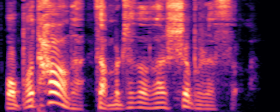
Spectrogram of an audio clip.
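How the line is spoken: Plain. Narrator (Chinese): 说完

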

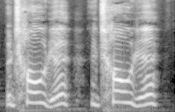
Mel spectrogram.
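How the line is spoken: Crowd shouting together. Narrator (Chinese): 所有人都一起喊道

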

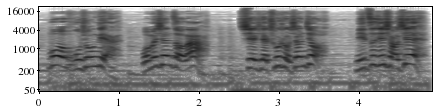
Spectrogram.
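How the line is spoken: Shouting. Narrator (Chinese): 大喊

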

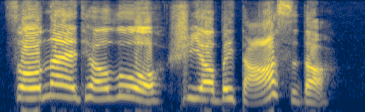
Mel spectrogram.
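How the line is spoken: Loud. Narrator (Chinese): 一个兵向他大声说

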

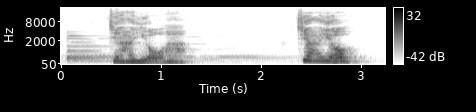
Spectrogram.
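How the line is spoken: Crying, encouraging. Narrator (Chinese): 同一病房的阿姨们 边哭边摆手的说

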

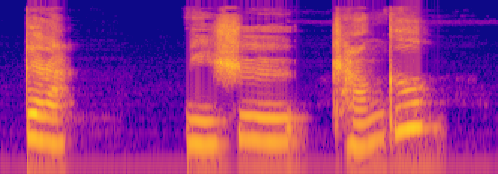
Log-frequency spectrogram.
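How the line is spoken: Low questioning voice. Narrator (Chinese): 伍兹 低声问道

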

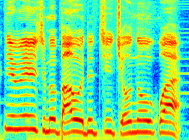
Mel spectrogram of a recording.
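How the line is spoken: Crying accusation. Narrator (Chinese): 他哭着指控

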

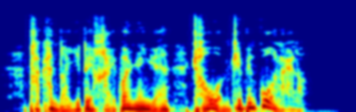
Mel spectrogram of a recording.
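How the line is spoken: Breathless, hurried. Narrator (Chinese): 见习小水手气喘吁吁地跑来说

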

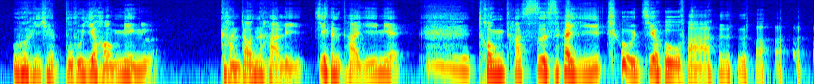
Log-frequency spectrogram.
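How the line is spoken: Crying. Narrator (Chinese): 薛姨妈又哭道

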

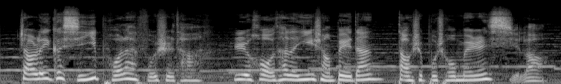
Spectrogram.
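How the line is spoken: Sighing. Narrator (Chinese): 我叹了一口气说

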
